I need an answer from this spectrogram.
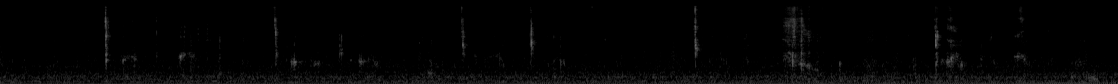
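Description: Close-up eating of raw cut fruit: biting and chewing, heard as a scatter of sharp, irregular crunches, with a longer crunch about eight seconds in.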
